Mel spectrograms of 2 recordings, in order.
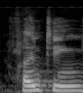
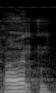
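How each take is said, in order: First: The word ends with a full 'ing' sound. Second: The word ends with a clipped 'in' sound. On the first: "You don't say" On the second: "you say"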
